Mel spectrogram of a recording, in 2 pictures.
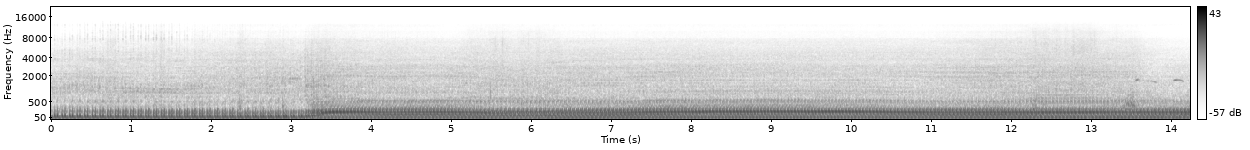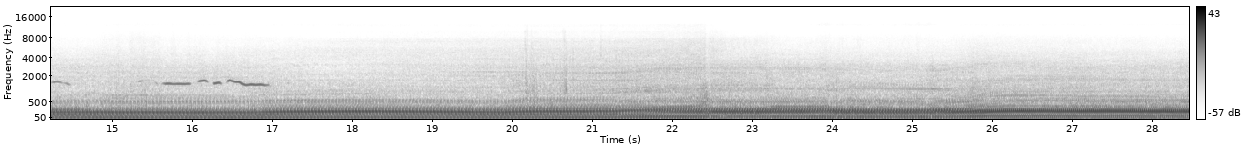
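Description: ATV (four-wheeler) engine pulling away from idle about three seconds in, then running steadily at low riding speed, its note dipping and rising a couple of times with the throttle. A few faint high chirps come midway.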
